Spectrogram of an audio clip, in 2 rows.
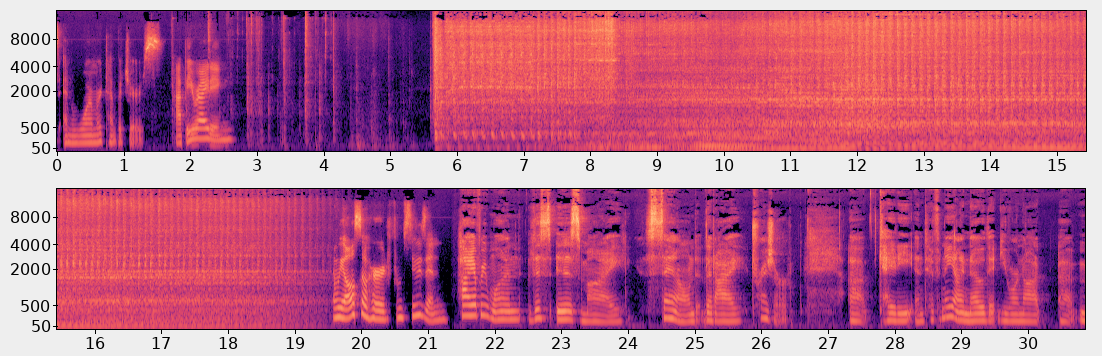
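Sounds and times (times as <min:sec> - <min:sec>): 
speech: 0:00.0 - 0:03.0, 0:19.6 - 0:30.8
Vespa scooter engine starting and idling: 0:05.6 - 0:19.6.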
